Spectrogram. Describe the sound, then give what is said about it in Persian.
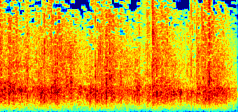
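A steady burst of audience applause, dense and even clapping from many hands sustained throughout, fairly loud, with no voices standing out. “خب تشویق کنه خودتون تا یه موزیک هم بریم تا استاد.”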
